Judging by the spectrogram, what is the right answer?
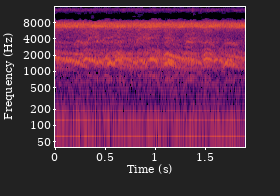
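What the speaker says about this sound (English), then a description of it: "The crows are spazzing back there on my property." Crows caw in the background behind a rural property, a steady, faint, overlapping chorus of harsh calls.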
